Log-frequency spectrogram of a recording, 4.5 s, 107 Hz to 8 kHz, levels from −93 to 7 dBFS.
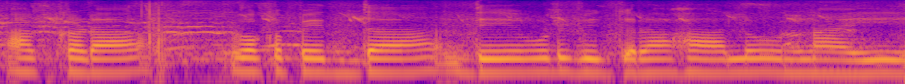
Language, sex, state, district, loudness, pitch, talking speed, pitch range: Telugu, female, Andhra Pradesh, Annamaya, -18 LUFS, 195 Hz, 80 wpm, 195-200 Hz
